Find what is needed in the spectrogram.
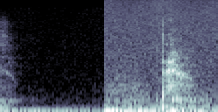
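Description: A faint whisper over a low hiss that starts about a second in.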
